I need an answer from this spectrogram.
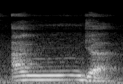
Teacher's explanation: Sudah persiapan di tengah lidah karena jim posisinya di syajriyah, di lidah. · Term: ikhfa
